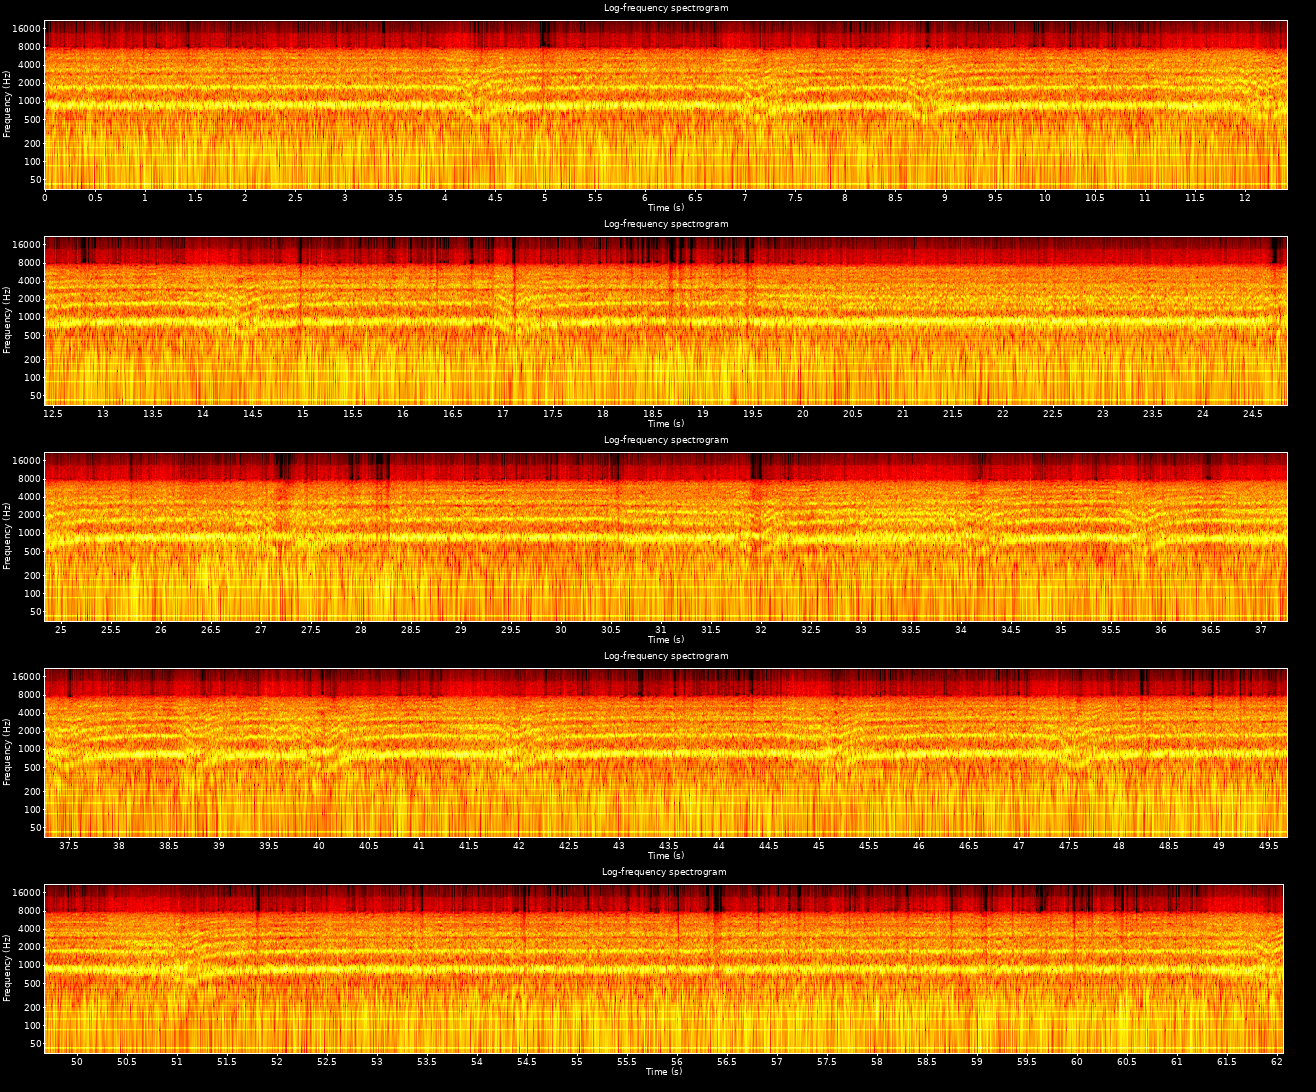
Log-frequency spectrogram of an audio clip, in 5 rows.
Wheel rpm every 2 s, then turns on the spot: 230, 230, 210, 220, 210, 230, 210, 210, 220, 230, 210, 210, 200, 200, 220, 220, 190, 200, 200, 190, 200, 220, 220, 220, 220, 210, 230, 230, 230, 230, 230.
none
